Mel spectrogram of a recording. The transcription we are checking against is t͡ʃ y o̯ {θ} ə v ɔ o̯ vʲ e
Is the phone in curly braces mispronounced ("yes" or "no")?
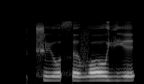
no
